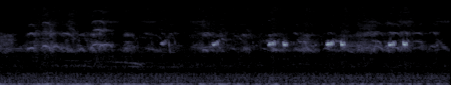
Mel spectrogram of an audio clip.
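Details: Female common quail giving clipped high notes in quick doublets, about one pair every half second in the second half, over soft background twittering and a low hum.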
